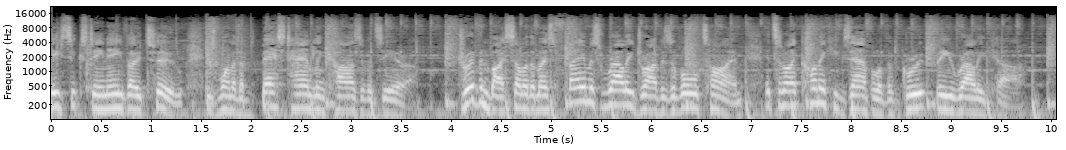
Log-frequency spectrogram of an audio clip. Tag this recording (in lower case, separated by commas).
speech, music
